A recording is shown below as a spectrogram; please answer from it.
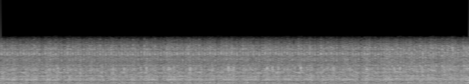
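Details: Mini idle with an uneven, lumpy beat around three or four pulses a second and a faint tapping underneath; rough idle with no codes stored, timing chain suspected.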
